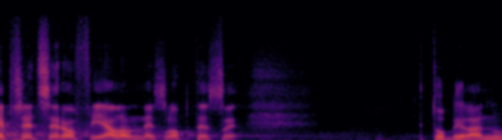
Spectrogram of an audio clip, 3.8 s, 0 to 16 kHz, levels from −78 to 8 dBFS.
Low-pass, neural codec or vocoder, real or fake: 14.4 kHz; autoencoder, 48 kHz, 32 numbers a frame, DAC-VAE, trained on Japanese speech; fake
